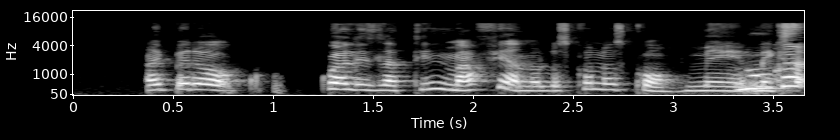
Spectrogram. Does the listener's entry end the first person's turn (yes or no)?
yes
